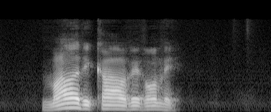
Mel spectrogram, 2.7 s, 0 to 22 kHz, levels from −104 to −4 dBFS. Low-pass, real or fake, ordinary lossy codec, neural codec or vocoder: 10.8 kHz; fake; AAC, 64 kbps; autoencoder, 48 kHz, 32 numbers a frame, DAC-VAE, trained on Japanese speech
